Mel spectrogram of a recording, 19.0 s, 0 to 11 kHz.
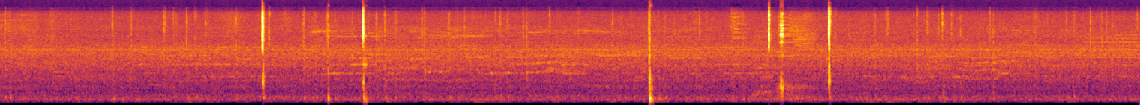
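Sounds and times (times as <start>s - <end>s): keyboard typing: 12.8s - 13.1s.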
